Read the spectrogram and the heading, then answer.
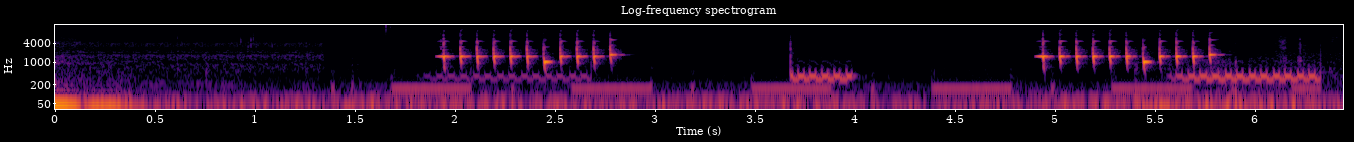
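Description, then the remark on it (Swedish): A phone call-back rings out on the caller's end over a poor wifi connection from Thailand: two bursts of a bright warbling melodic ringtone over a steady low pulsing ringback tone, with no talking. “Jag ringer upp. Vänta.”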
